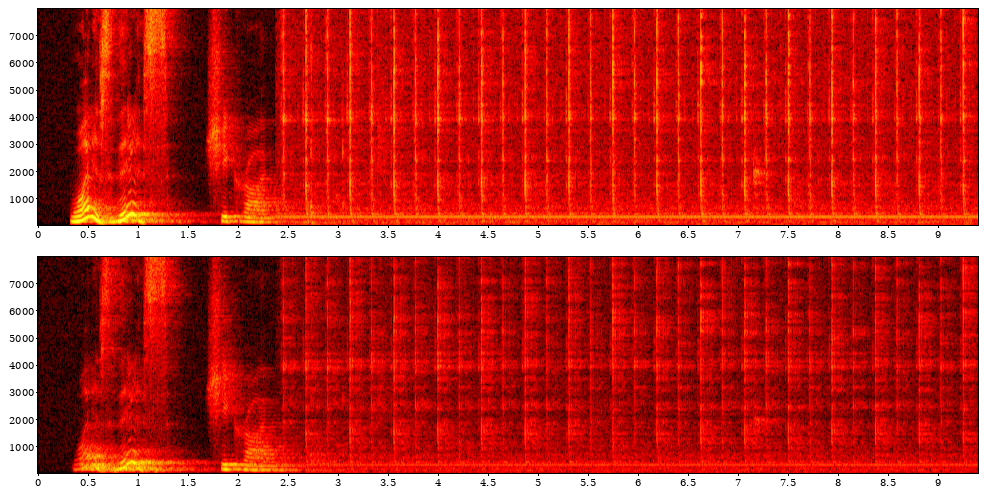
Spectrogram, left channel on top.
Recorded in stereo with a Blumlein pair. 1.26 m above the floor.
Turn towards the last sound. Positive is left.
turn(degrees=30)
